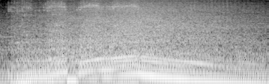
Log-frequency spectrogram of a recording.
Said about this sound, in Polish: Jak się podoba ten przejazd garbusów? O, bardzo ładny, elegancki, bardzo mi się podoba.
